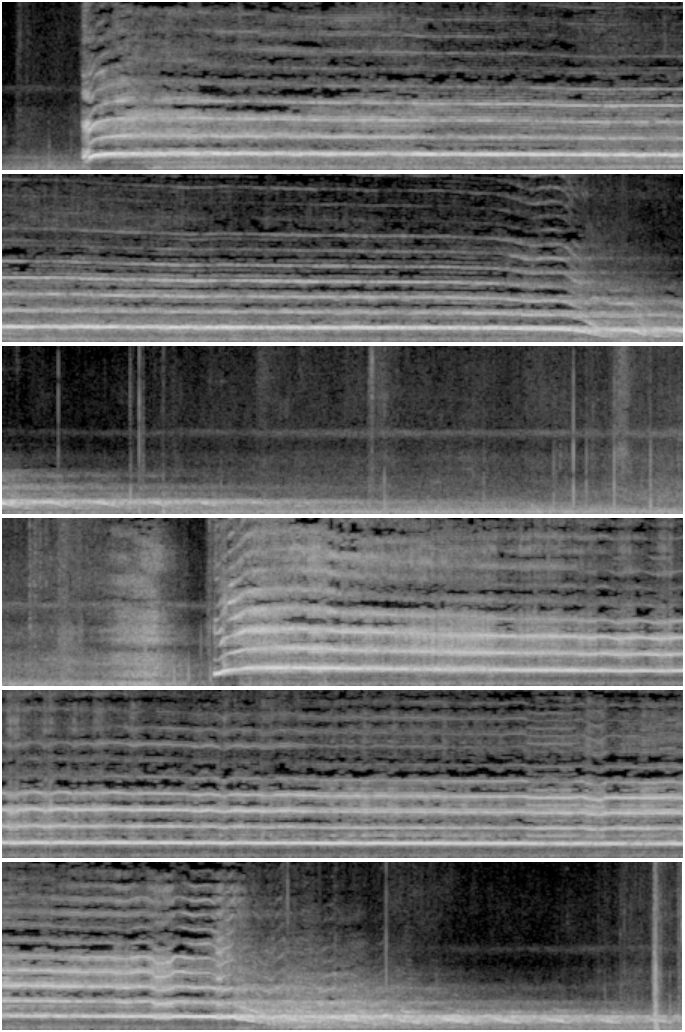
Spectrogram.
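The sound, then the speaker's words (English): A performer on stage at the Hirshhorn howls a long, loud, steady scream into a microphone, performing Yoko Ono's Voice Piece for Soprano, holding one high pitch before it sags and falls away, then does it again with the same held, siren-like tone. “… followed the checklist, moving purposefully across the stage and howling into the mic, and the crowd watched silently, enraptured.”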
